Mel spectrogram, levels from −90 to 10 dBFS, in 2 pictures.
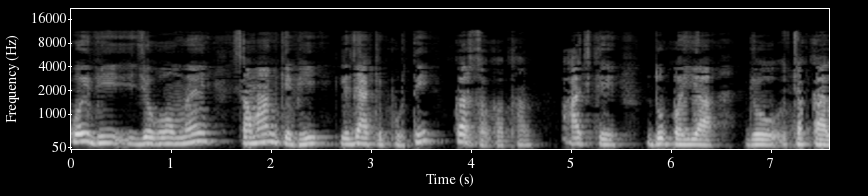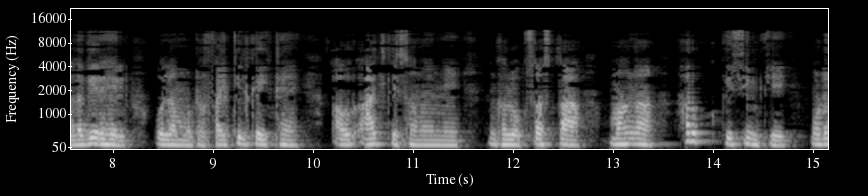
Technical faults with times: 0.00-15.15 HE-AAC compression

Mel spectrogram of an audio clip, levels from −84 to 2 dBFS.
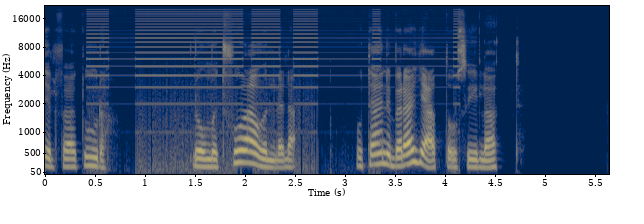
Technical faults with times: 0.42-4.15 computer activity noise

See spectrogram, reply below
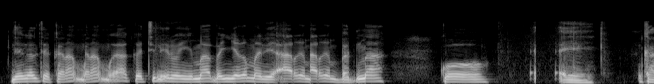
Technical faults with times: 0.00-6.55 gain pumping
0.85-1.10 overlapping chunks
3.10-3.35 overlapping chunks
5.35-5.60 overlapping chunks

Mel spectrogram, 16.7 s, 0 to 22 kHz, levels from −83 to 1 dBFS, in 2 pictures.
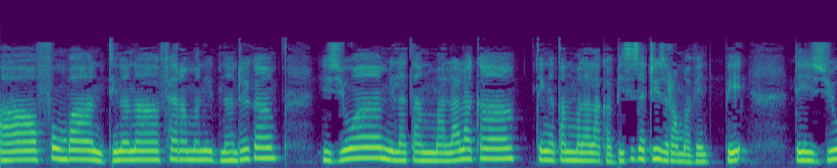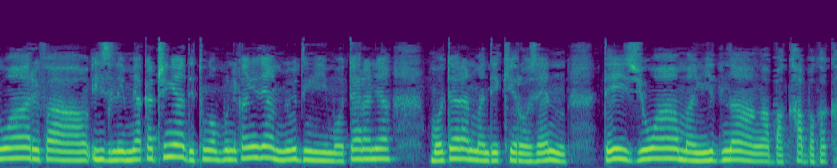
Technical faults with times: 0.00-16.75 low-bitrate audio saved at a high bitrate

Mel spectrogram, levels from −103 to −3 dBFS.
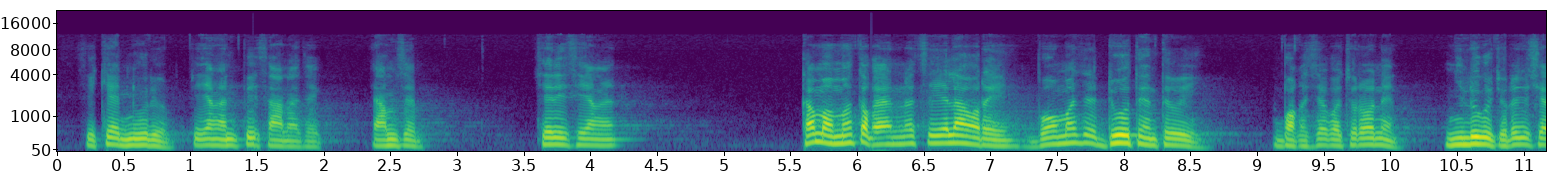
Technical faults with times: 1.45-1.49 short concealed packet loss
6.09-6.13 short concealed packet loss

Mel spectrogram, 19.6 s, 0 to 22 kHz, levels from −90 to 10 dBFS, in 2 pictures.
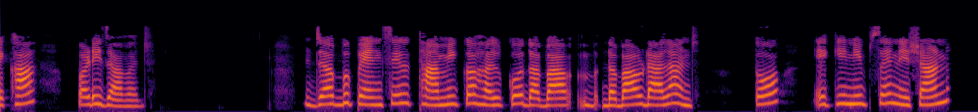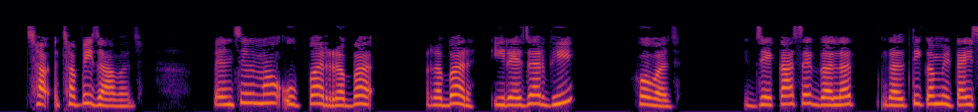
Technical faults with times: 0.00-19.56 MP3 compression

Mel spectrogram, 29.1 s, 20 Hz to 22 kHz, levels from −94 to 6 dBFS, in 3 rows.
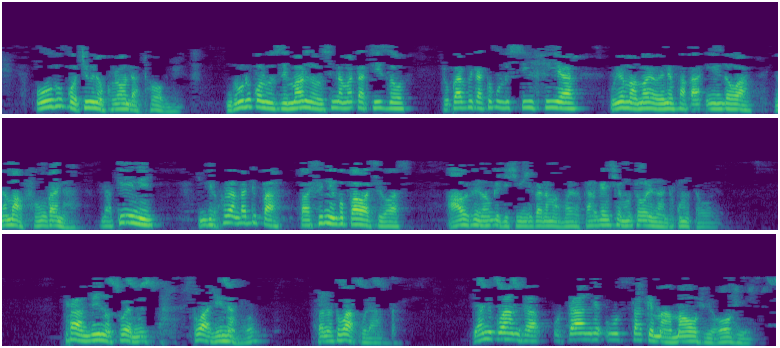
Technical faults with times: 0.00-29.08 MP3 compression

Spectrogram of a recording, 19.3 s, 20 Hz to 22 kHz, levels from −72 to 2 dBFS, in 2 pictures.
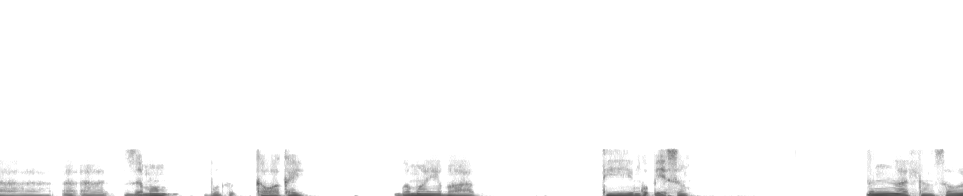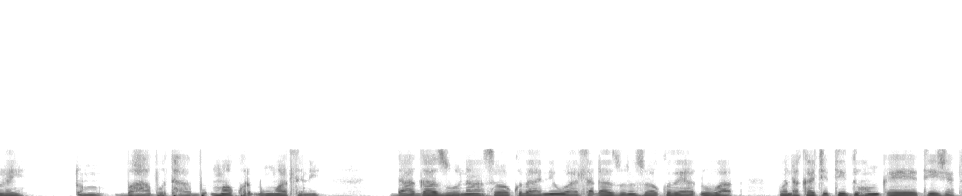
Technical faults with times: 0.00-19.26 Nellymoser compression
6.03 pre-echo
11.19-11.36 pre-echo

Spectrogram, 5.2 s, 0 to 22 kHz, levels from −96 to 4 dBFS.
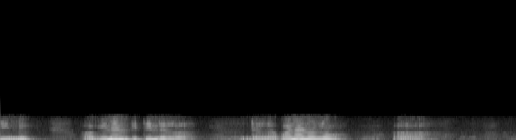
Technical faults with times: none

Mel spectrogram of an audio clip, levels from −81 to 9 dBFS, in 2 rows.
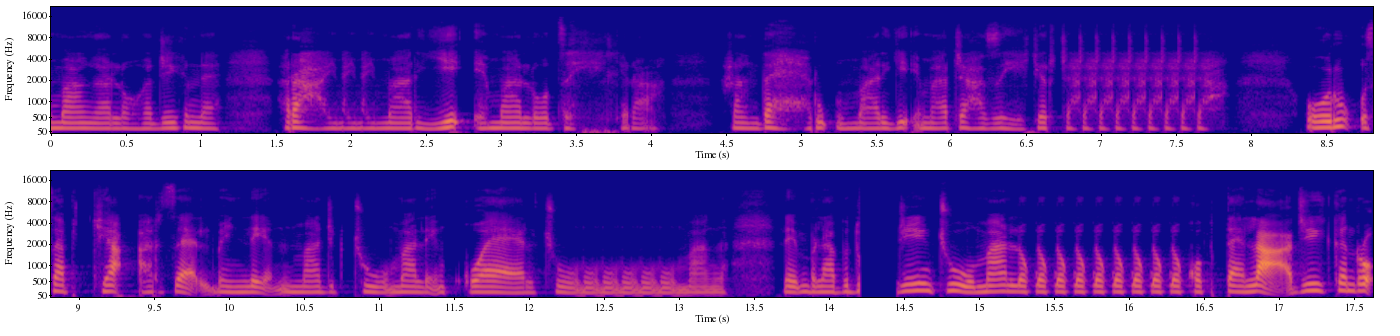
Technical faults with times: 1.94-2.19 repeated frames
6.85-7.72 repeated frames
12.36-13.00 repeated frames
14.20-14.46 playback stall
15.38-16.40 repeated frames

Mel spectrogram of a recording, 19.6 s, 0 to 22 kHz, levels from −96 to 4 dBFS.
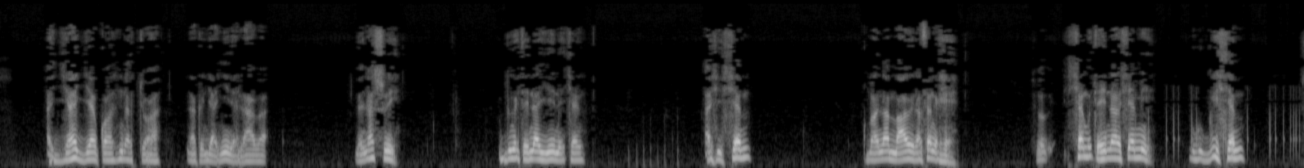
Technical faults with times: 0.00-19.57 WMA compression
16.69-19.49 train of clicks

